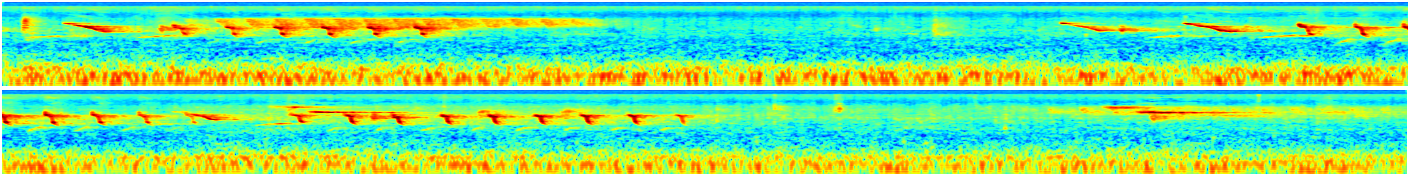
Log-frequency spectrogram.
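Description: A small songbird sings several times. Each song is a few quick downward-slurred notes followed by a fast run of evenly repeated notes. Under it runs a steady low rumble.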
